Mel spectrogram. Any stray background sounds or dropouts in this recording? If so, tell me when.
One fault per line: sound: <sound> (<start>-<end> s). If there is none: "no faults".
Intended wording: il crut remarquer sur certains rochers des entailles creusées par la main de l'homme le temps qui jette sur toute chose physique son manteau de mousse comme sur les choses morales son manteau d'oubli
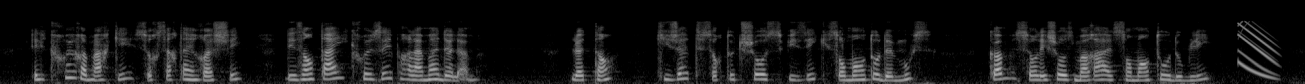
sound: chirp (12.4-12.8 s)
